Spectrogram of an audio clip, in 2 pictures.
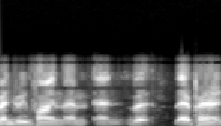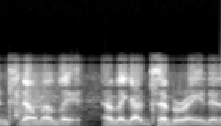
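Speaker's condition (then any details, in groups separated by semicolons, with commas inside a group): Cerebral palsy; attending therapy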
